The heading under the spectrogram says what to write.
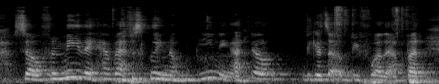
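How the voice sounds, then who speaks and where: A woman's voice in an American accent at a moderate pace, with audible room echo and noticeable background noise. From New York. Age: 80s+. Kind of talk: panel discussion. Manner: halting.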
